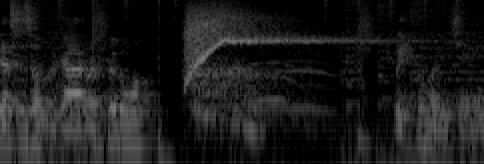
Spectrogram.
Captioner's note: fakes surprise and distress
